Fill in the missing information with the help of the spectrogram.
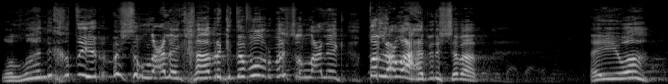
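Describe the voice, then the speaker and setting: A Saudi man runs a crowd quiz in a very high, bouncy voice that swings all over the place. He is upbeat and teasing, heaping praise on players and calling out to the audience. His tone is bright and sharp. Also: very animated, fast talker. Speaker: quiz host at a public event. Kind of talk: lively crowd quiz hosting.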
